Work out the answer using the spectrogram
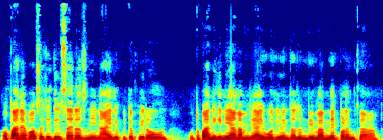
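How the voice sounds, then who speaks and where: Playful village husband, played by a man, rapid delivery, slightly high voice, rural Maharashtrian accent, cartoon. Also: monotone, darkish tone, smooth, close to an everyday voice. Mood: playful, coaxing. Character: playful, fast-talking village husband, easygoing family man. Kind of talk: cartoon family dialogue.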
